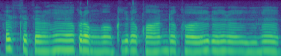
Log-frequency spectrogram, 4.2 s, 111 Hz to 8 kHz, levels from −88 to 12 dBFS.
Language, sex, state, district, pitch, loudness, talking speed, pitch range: Hindi, female, Madhya Pradesh, Bhopal, 170 Hz, -17 LUFS, 155 wpm, 165-180 Hz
